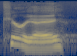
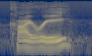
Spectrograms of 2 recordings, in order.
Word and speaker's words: Kyrie: And it's pronounced Kyrie, not Kyrie, as the NBA player Kyrie Irving uses it.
